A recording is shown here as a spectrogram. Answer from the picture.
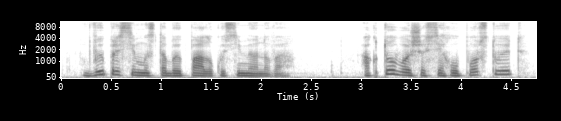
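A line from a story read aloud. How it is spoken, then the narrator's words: Angry. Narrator (Russian): Староста сердито сказал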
